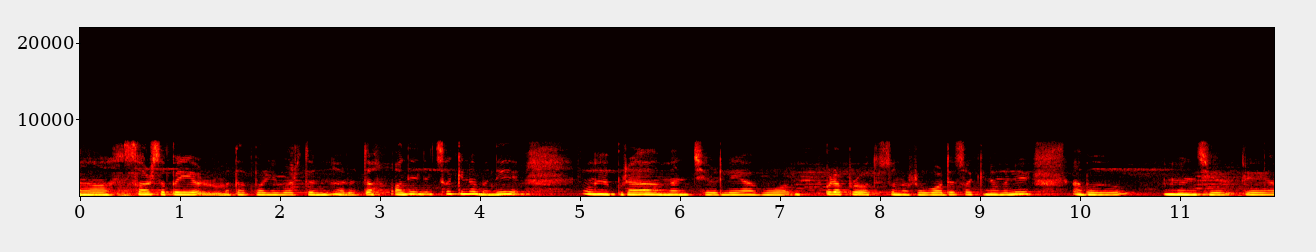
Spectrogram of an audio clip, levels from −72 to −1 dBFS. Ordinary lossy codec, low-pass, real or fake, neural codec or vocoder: none; 7.2 kHz; real; none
